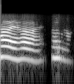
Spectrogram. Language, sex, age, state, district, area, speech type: Assamese, female, 18-30, Assam, Goalpara, urban, conversation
